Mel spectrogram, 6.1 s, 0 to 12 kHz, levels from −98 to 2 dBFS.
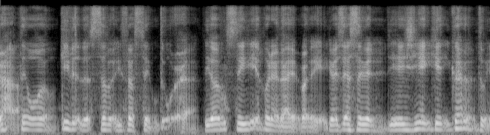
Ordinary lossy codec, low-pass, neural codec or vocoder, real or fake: AAC, 64 kbps; 9.9 kHz; autoencoder, 22.05 kHz, a latent of 192 numbers a frame, VITS, trained on many speakers; fake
